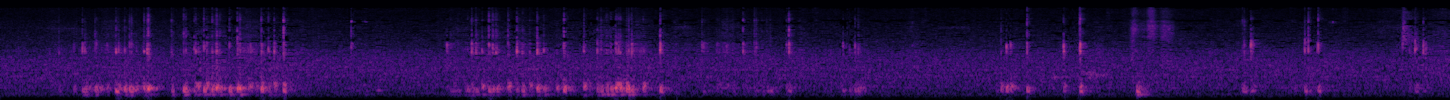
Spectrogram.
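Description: Steel seal-carving knife cutting into a seal stone: quick scratchy chipping strokes, heard as two dense runs of rapid clicks in the first half, then sparser single clicks.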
